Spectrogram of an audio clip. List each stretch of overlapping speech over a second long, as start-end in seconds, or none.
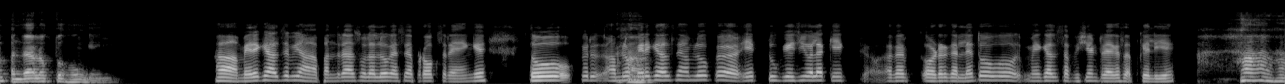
none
